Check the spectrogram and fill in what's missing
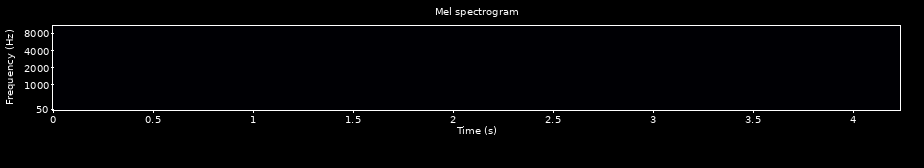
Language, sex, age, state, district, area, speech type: Hindi, female, 18-30, Madhya Pradesh, Balaghat, rural, conversation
